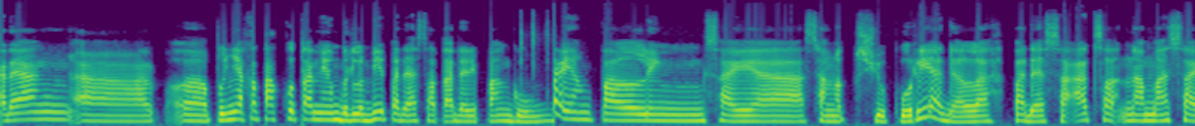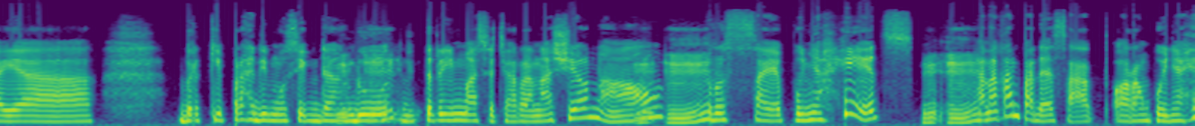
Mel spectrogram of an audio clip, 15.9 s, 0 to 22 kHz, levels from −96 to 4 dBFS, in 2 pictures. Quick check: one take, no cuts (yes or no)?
no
